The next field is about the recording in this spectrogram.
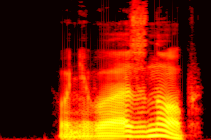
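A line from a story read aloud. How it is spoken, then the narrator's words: Gloomy. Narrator (Russian): мрачно сказал Талер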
